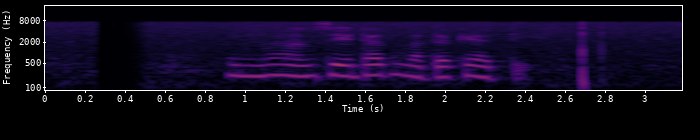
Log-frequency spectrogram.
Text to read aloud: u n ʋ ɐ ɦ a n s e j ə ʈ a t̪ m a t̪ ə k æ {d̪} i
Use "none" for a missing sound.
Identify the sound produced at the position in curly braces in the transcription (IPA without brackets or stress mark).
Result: t̪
